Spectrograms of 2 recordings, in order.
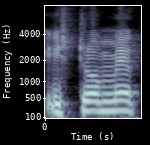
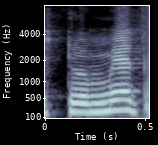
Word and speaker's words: stomach: सी एच का उच्चारण देखिए, सी एच का उच्चारण जो है यहाँ सी एच, इसका उच्चारण को हो रहा है।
